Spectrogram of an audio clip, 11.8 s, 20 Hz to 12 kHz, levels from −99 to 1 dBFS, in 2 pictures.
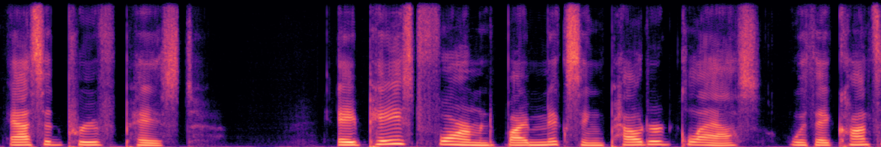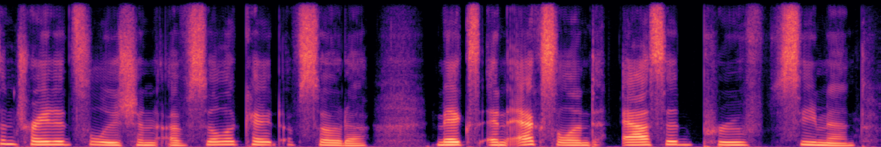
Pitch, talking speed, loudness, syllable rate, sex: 220 Hz, 115 wpm, -19 LUFS, 4.6 syllables/s, female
